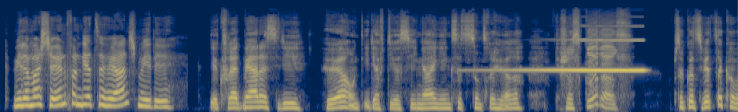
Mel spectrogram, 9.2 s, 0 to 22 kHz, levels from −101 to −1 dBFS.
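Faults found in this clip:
Loudspeaker feedback squeal, 5.71–8.14 s. Mic picking up its own loudspeaker; loop gain above unity at 1.7 kHz. Single tone swells over roughly one and a half seconds, ends about 10 dB above the speech.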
